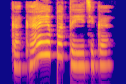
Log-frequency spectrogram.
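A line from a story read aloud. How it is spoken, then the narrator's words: Mocking tone. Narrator (Russian): насмешливо произнес генерал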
